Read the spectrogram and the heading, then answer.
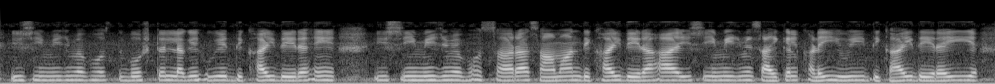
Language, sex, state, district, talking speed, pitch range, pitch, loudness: Hindi, female, Uttarakhand, Tehri Garhwal, 185 wpm, 185-195 Hz, 190 Hz, -16 LUFS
